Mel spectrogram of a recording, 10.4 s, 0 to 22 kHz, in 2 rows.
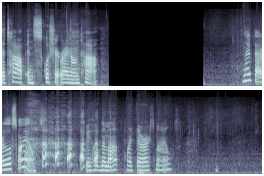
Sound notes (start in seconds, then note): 5.7 laughs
